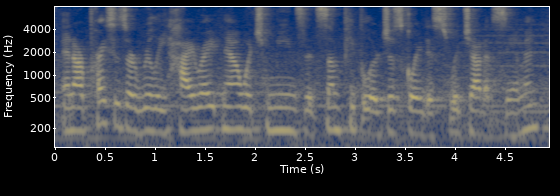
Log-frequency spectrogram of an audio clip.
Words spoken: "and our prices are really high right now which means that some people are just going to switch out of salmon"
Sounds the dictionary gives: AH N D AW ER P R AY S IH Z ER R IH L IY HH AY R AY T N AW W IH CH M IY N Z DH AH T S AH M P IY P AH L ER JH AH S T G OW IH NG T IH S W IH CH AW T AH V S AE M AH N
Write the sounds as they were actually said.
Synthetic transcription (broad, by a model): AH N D AW ER P R AY S IH Z ER R IH L IY HH AY R AY T N AW W IH CH M IY N Z DH AH T S AH M P IY P L ER JH AH S G OW IH NG T IH S W IH CH AW T AH V S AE M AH N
